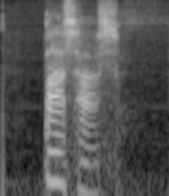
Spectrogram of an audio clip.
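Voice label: "paashaas", Dutch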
